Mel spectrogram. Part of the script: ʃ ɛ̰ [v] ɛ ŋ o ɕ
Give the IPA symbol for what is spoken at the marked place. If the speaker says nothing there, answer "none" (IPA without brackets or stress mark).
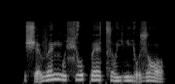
v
